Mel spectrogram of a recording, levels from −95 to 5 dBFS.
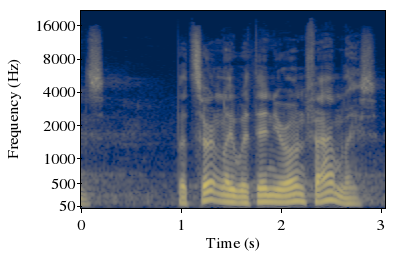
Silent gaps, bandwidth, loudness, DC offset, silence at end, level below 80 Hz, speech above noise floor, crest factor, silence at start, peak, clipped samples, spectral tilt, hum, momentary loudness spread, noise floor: none; 16 kHz; -22 LUFS; under 0.1%; 0.15 s; -66 dBFS; 32 dB; 16 dB; 0 s; -8 dBFS; under 0.1%; -6 dB/octave; none; 14 LU; -54 dBFS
